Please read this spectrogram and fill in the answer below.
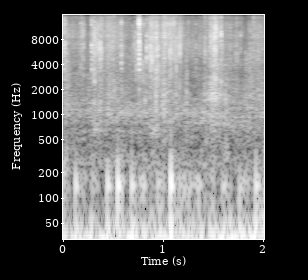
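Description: Irregular soft knocks of footsteps on a paved road, mixed with handling bumps on a handheld camera's microphone, over a low rumble.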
